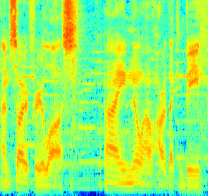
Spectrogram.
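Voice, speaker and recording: A man's voice: deep voice, normal speed, music in the background, lightly acted. A man playing a kindly, easygoing, slightly weary older brother with a folksy manner in a visual novel. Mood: sympathetic.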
